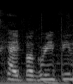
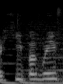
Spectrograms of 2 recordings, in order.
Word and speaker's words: hippogriff: I always get confused with the pronunciation if it's hippogriffin or hippogriff, but I think it's hippogriff. Correct me if I'm wrong, please.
